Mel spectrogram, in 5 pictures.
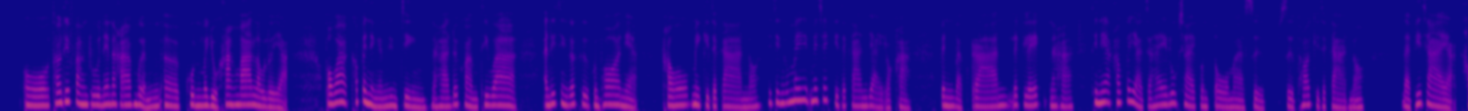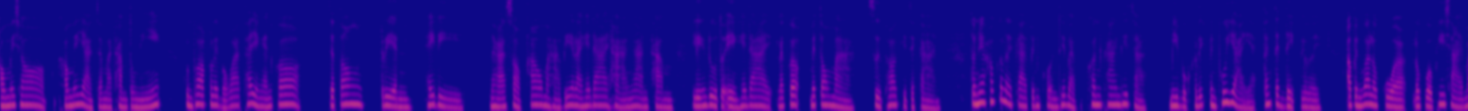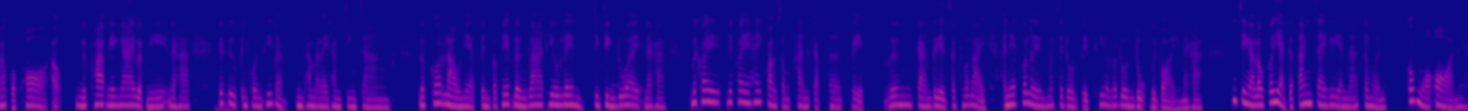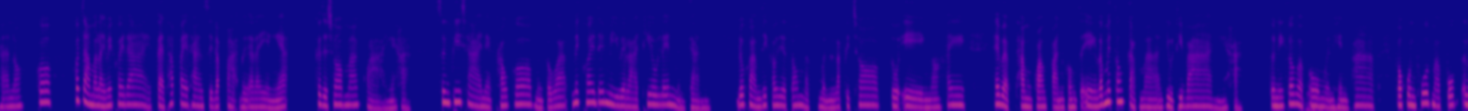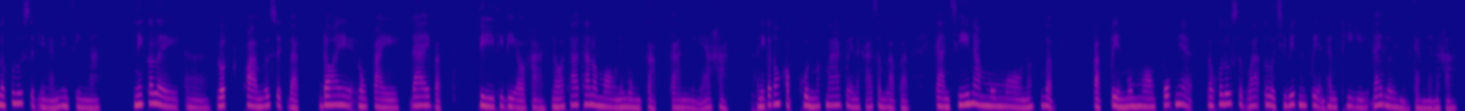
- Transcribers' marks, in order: none
- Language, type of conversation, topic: Thai, advice, ฉันจะหลีกเลี่ยงการเปรียบเทียบตัวเองกับเพื่อนและครอบครัวได้อย่างไร
- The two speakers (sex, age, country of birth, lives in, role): female, 50-54, Thailand, Thailand, user; male, 35-39, Thailand, Thailand, advisor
